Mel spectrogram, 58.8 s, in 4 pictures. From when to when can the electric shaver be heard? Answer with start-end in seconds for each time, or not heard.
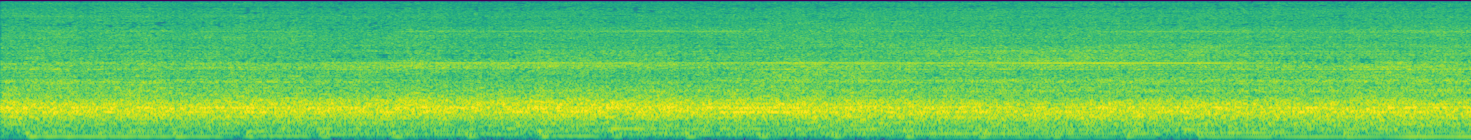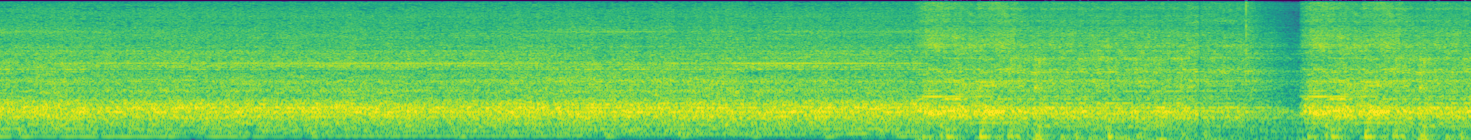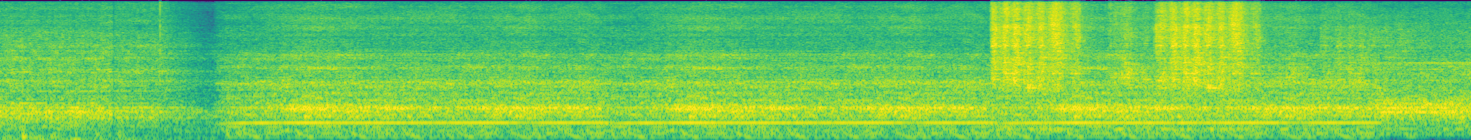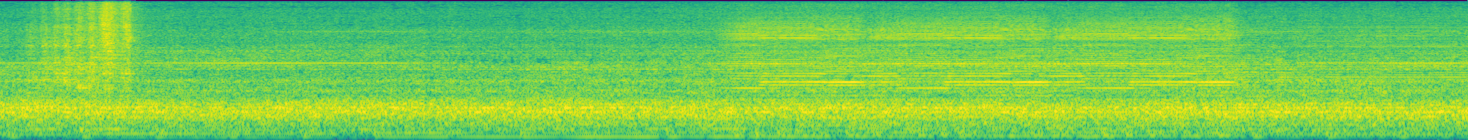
51.2-58.7.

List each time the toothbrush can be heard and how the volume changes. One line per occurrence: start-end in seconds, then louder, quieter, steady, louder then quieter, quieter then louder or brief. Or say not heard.
39.3-45.5 quieter then louder.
